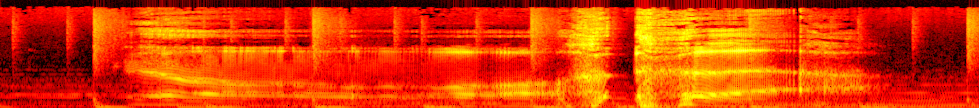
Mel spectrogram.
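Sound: sneeze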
